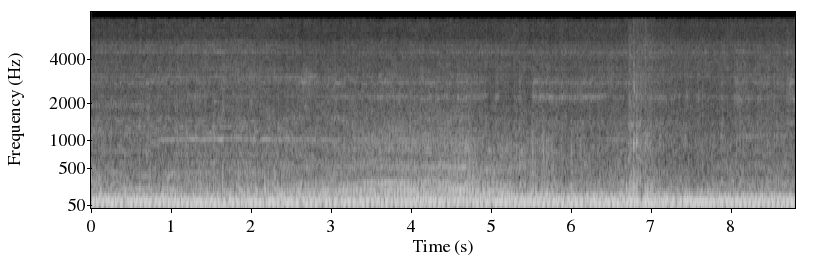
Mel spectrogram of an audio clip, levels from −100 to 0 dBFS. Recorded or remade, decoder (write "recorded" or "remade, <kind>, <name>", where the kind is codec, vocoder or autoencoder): remade, autoencoder, DAC-VAE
